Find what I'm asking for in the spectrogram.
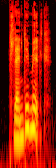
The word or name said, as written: plantemælk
